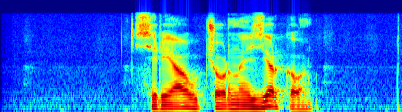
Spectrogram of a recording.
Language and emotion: Russian, positive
